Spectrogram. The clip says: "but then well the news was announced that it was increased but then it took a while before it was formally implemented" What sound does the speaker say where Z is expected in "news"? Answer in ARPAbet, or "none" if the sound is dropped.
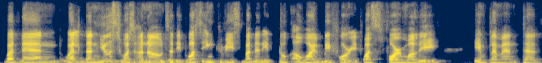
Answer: S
